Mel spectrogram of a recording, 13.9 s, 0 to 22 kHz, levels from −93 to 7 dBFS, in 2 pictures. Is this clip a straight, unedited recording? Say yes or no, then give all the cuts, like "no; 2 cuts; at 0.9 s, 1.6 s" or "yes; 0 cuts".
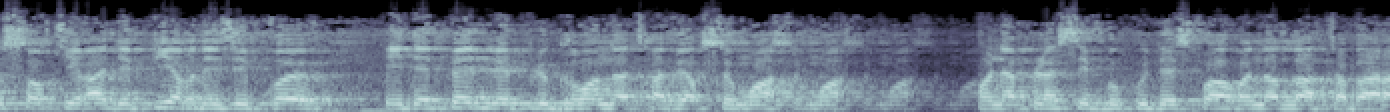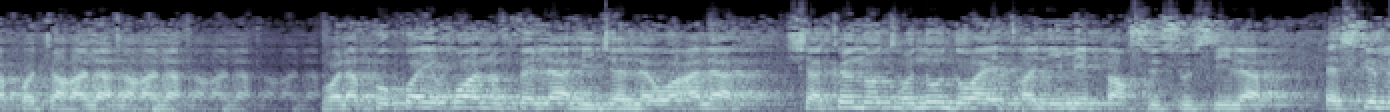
no; 1 cut; at 8.4 s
